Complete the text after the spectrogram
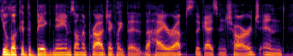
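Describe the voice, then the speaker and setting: A man's voice: fairly low pitch, flat delivery, moderate pace, no room sound. A man hosting a casual livestream about gaming news, talking in an informal, slangy, chatty way. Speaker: podcast host.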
